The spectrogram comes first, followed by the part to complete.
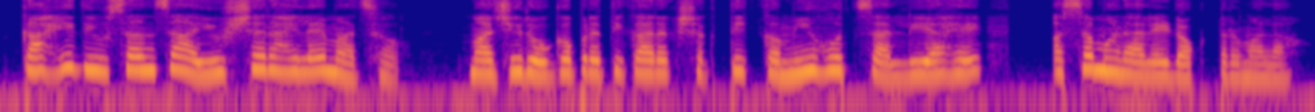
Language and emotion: Marathi, sad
